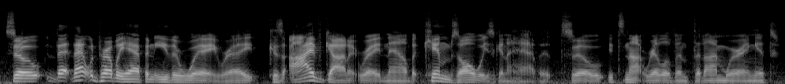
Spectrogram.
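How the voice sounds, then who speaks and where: Un uomo che commenta una partita a un videogioco in tono colloquiale, chiacchierando, leggendo i dialoghi ad alta voce e ridendo spesso. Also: male voice, low voice, animated, normal speed, few pauses, fairly bright tone. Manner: chatty, laughs often, reads lines aloud. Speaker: let's play host. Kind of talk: casual gameplay commentary.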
